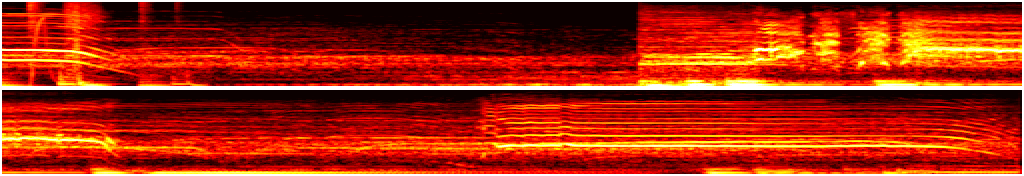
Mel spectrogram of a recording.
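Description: A concert fan close to the microphone lets out a loud wavering hoot and yell about three seconds in, over deep bass from the venue's music. A long held high note follows near the end.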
